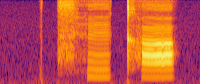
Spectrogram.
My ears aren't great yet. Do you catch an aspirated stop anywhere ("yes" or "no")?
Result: yes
